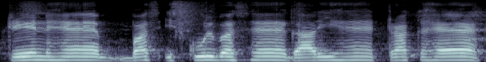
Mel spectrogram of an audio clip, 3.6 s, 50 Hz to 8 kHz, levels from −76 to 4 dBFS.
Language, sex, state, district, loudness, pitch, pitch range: Hindi, male, Chandigarh, Chandigarh, -14 LUFS, 160 Hz, 155-165 Hz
